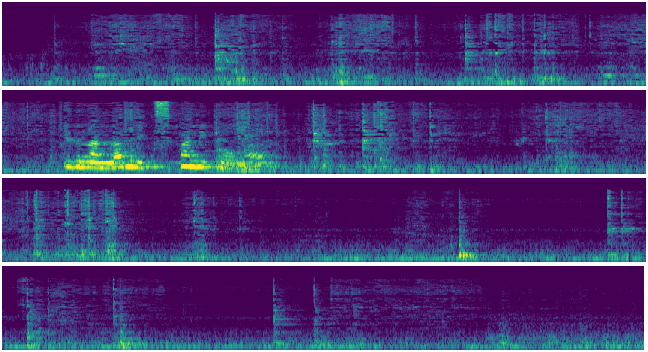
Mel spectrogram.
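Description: A metal ladle stirs and clinks against a steel pot.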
